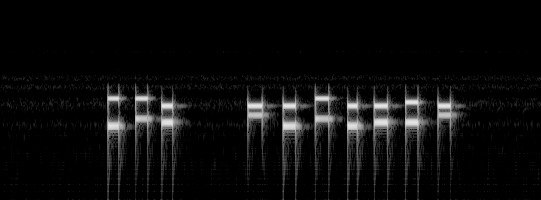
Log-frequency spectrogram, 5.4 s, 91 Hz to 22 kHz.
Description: DTMF, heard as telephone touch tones, dialled by hand, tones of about 120 ms. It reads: 394 *19145*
